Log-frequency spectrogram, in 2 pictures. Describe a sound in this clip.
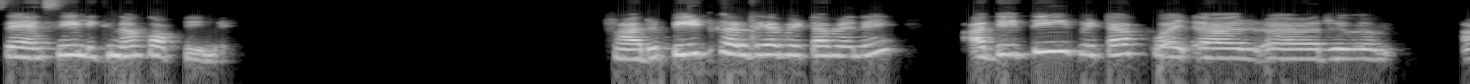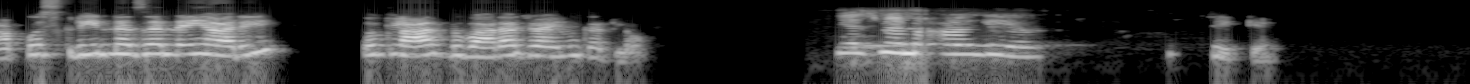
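A young woman speaks calmly, as if teaching, heard through an online call.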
